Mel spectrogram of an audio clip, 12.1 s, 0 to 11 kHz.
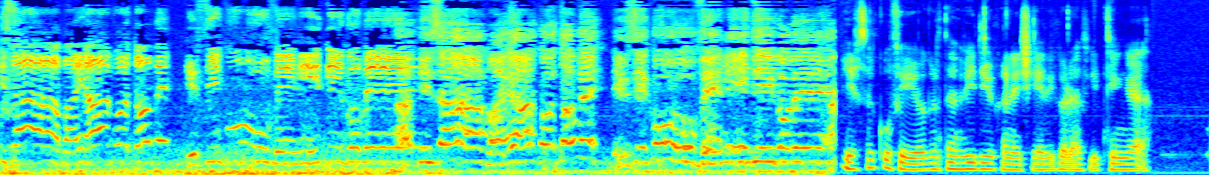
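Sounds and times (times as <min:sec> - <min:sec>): man singing chant-like: 0:00.0 - 0:08.4
steady low hum: 0:00.0 - 0:12.0.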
